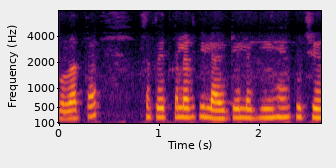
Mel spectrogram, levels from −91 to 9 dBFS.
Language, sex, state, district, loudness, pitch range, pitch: Hindi, female, Uttar Pradesh, Varanasi, -16 LUFS, 230-245 Hz, 240 Hz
